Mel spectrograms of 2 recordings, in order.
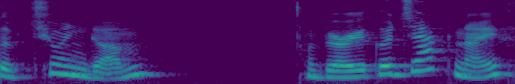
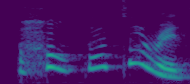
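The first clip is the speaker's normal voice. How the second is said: put-on much higher, cheerful boy voice; boyish Elmer; 13 semitones higher than usual. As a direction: play the boy brushing off thanks.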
